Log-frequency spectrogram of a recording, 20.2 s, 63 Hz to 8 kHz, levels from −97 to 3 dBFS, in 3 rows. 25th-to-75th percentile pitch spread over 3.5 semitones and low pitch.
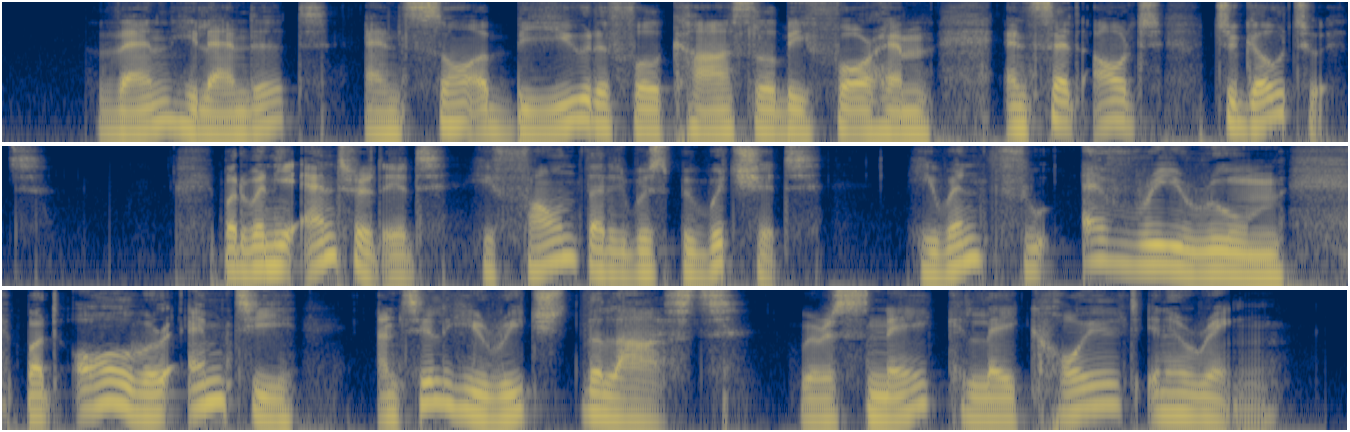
Yes: average, 5.0 semitones; low, 105 Hz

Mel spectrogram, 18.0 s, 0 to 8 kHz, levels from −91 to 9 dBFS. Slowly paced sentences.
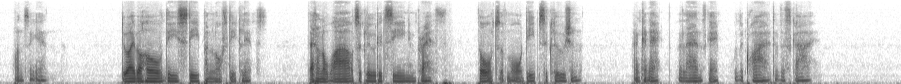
Yes: slow, 105 wpm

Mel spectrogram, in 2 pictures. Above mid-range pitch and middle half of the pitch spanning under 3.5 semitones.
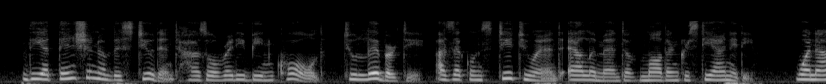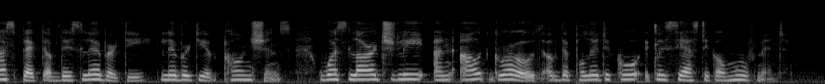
Yes: high, 210 Hz; average, 2.8 semitones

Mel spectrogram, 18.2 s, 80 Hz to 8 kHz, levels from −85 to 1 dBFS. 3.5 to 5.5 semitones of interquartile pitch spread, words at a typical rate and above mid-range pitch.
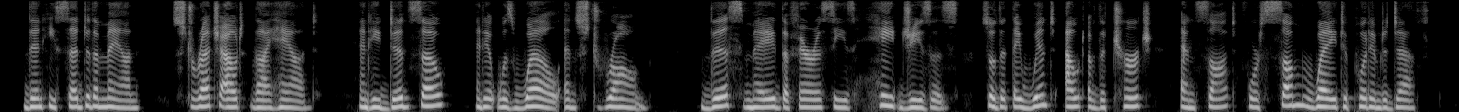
No: narrow, 2.5 semitones; average, 155 wpm; high, 210 Hz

